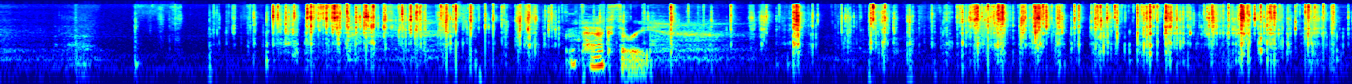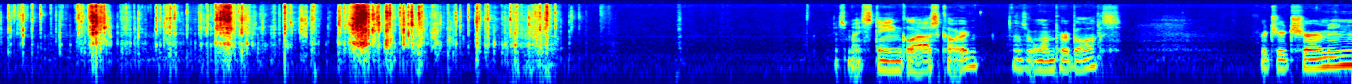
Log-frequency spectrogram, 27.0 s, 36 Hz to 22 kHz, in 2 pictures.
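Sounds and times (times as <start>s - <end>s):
foil wrapper tearing and crinkling: 2.1s - 19.3s.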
